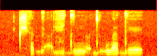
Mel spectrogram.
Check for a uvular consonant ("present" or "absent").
absent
